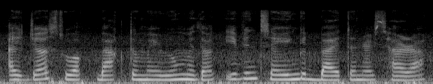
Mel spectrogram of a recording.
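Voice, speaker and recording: Clear background noise runs under a melancholy young female patient played by a woman. She narrates her own story in a fairly high voice, as in a scripted radio drama. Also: lightly acted. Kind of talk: first-person scripted radio play narration.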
